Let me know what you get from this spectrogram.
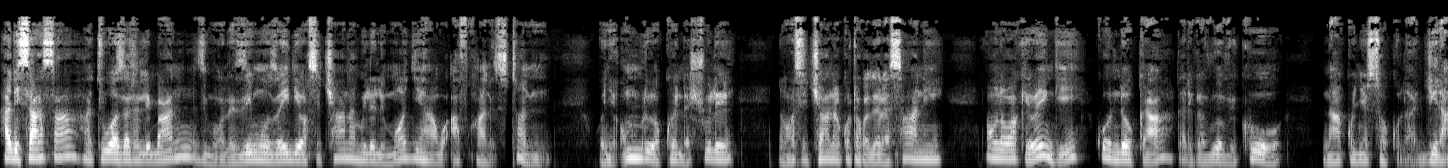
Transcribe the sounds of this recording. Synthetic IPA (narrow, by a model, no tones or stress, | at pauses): haɗisasaɦatuazataliɓanzimɛ̰wa̰lazimuzaiɗijawasit͡ʃanamiliɔnimɔʄawa̰ʔafɣa̰nḭstan | wɛ̰ɲɛ̰ʔum̩ɾiwakwɛndaʃulɛ | na̰wasit͡ʃanakutɔkaɗaɾasani | nawanawakɛwɛŋɡikuɔndɔkakatikaviɔvikʰuː | nakwɛɲɛsɔkɔla̰ːʄiɾa̰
